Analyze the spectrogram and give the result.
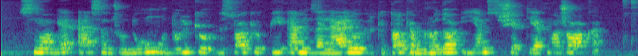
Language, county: Lithuanian, Vilnius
